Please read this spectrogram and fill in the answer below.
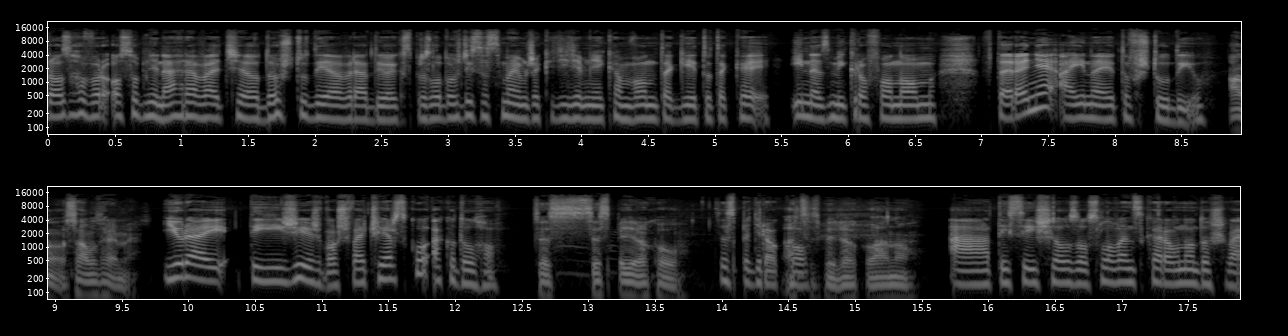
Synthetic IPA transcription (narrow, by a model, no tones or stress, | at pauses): ɾɔzɦɔʋɔɾɔsɔbɲɛnaɦɾaːʋaɟd̪ɔʃt̪uːd̪iavɾaːd̪iuɛkspɾɛzlɛbɔvʒd̪isasmɛjɛmʒɛkɛɟiɟɛmɲɛkamʋɔnt̪aɡjɛt̪ɔt̪akɛːinɛːzmikɾɔfɔːnɔmft̪ɛɾɛːɲɛʔainɛːjɛt̪ɔfʃt̪uːd̪iṵa̰nɔ̰samɔzɾɛ̰jmɛ̰ | juɾajt̪iʒijɛʒʋɔʃʋajt͡ʃɪaɾskuʔakɔd̪l̩ˠɦɔ | t͡sɛst͡sɛspɛɟɾɔkɔ̰ʊ | t͡sɛspɛɟɾɔ̰kɔʊɛspɛ̰ɟɾɔ̰kɔʊa̰ːnɔ̰ | ʔat̪isiiʃɪɛlzɔslɔʋɛnskaɾɔʊnɔd̪ɔʃʋa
